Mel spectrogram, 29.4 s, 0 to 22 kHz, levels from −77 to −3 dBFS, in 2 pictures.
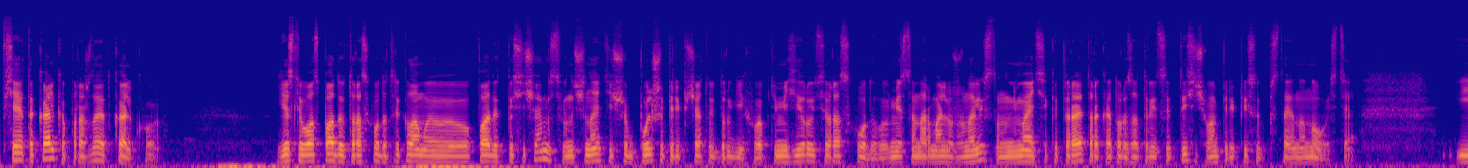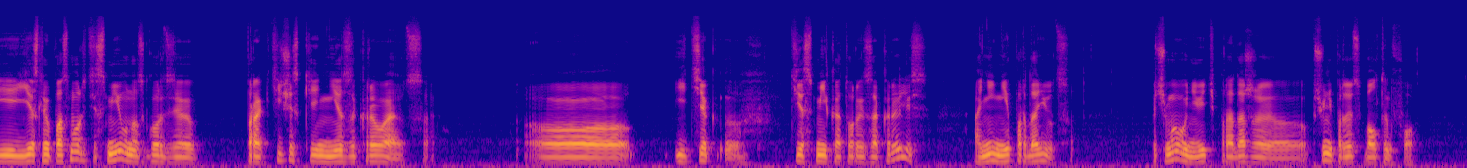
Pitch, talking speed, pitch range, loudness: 105 Hz, 140 wpm, 95-115 Hz, -28 LUFS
